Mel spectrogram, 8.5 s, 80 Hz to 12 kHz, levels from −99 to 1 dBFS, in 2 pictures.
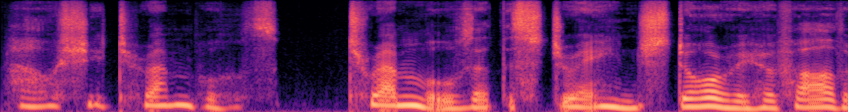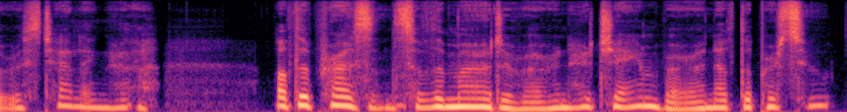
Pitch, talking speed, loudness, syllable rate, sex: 185 Hz, 175 wpm, -20 LUFS, 5.1 syllables/s, female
